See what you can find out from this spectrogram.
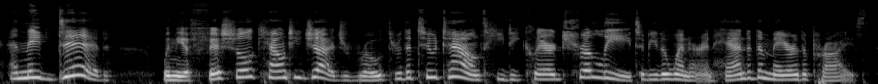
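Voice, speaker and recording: A woman reading a children's story aloud expressively, like a teacher, pausing to explain and ask the young listeners questions. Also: a little high, darkish tone.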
